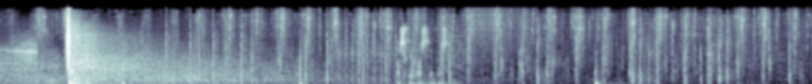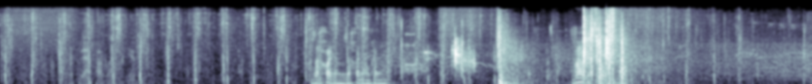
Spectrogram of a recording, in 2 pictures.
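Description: Footsteps crunch quickly on gravel and dirt.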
